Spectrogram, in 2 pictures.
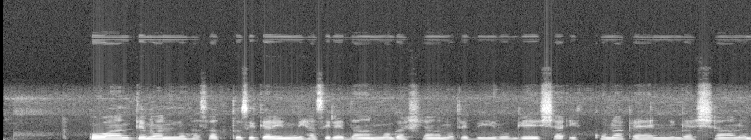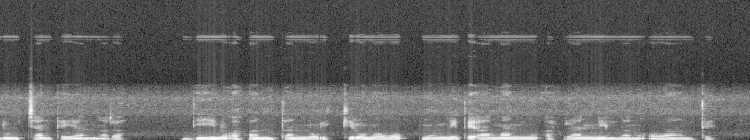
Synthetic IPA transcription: ʔɔwaːnt̪ɛmɐnːʊɦɐsɐt̪ːɔsɪɡɐɾɪnːɪɦɐsɪɾɛd̪aːnːɔɡɐʃːaːnɔt̪ɛbiːɾɔɡe̞ːʃːɐʔɪkːʊnɐkɐjɐnːɪɡɐʃːaːnɔd̪uːt͡ʃːɐnt̪ɛjɐnːɐ̰ɾɐ | d̪iːnʊʔɐfɐnt̪ɐnːɔʔɪkːɪɾɔnɔwmʊnːɪt̪ʼɛʔɐmɐnːʊʔɐfɪɾɐnːɪlːɐnɔʔɔwaːnt̪ːɛ

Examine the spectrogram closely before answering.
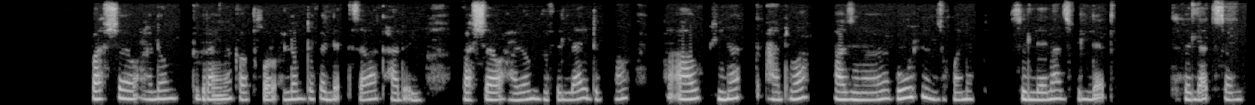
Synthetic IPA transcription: baʃajʕalo̞mt̪ʰɨɡɾajnakʰaβt̪ʰɨ̥xɐɾʕulo̞mt̪ʰɐfɐlːɐ̰t̪ʼi̥sɐβat̪ħad̪ɐʔɨjːu | b̥aʃajwʕalo̞mzɨfɨlːajd̪ɨmːa | ʔaβkʰinat̪̚ʕad̪βaː | βzinɐβɐɾɐbɨwʊħɨlzɨxo̞nɐ | sɨlːɐlazɨfɨlːɐ̰t̪ʼ | t̪ʰɐfɐlːɐt̪ʼsɐβɨju

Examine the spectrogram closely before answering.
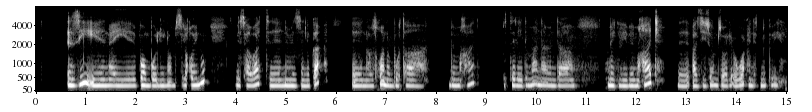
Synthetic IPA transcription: ʔɨzinajbo̞mbo̞lino̞mɨslikʰo̞jnu | wejsaβat̪nɨmɨzɨnɨɡaʕ | naβzɨxo̞nɐbo̞t̪ʰa | bɨmɨxad̪ | b̥ɨt̪ʰɐlɐjd̪ɨmːanaβɨnd̪a | mɨɡβibɨmɨxad̪ | ʔazizo̞mzɨβɐlʕuwːoʕajnɐt̪mɨɡbiɨjːu

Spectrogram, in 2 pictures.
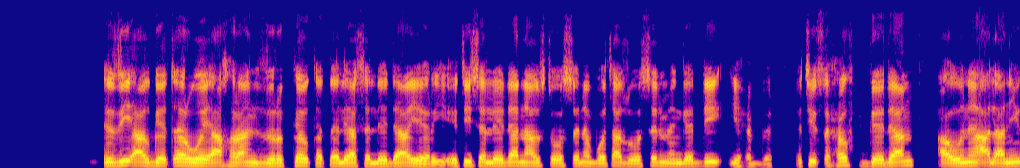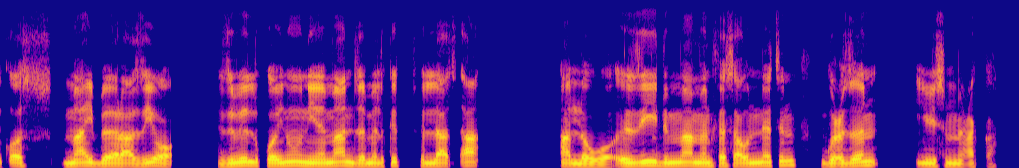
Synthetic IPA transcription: ʔɨziaβɡɐt̪ʼɐɾwɔjaxɾanzɨɾɨkːɐβkʼɐt̪ʼɐljasɐled̪ajɛɾiʔɨt̪ʰisɐled̪anaβzɨt̪ʰɐwɔsːɐnɐbo̞t̪ʰazɨwɔsɨd̪mɐŋɡɐd̪ijɪħɨbːɨɾ | ʔɨt̪ʰit͡sʼɨħufɡɐd̪am | ʔawunɐʔalanikʼosmajbɐɾazijo̞ | zɨβɨlkʰo̞jnunɨjemanzɐmɐlkɨt̪fɨlːat͡sʼa | ʔːlːɐwo̞ʔɨzid̪ɨmːamɐnfɐsawɨnːɐt̪ʰɨn | ɡʊʕzo̞n | jɪsɨmːɨʕɨkʰːa

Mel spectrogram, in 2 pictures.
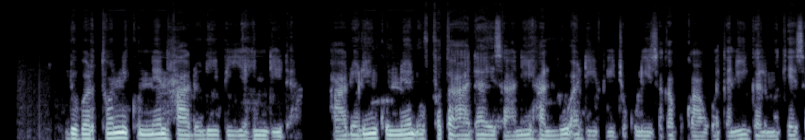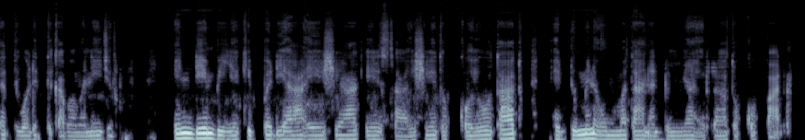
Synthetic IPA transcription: d̪ʊbɐɾt̪oːnːɪkʊnːe̞ːnhaːᶑɔliːbɪjːɐɦɪnd̪iːᶑɐ̥ | haːᶑɔliːŋkʊnːe̞ːnʊfːɐt̪ɐaːd̪aːɪsaːniːɦɐlːuːɐd̪iːfiːt͡ʃʊkʼʊliːsɐkʼɐbʊkaːwːɐt̪ɐniːɡɐlmɐke̞ːsːɐt̪ːɪwɐlɪt̪ːɪkʼɐbɐmɐniːd͡ʒɪɾʊ̥ | hɪnd̪iːnbɪjːɐkɪbːɐᶑɪhaːe̞ːʃɪjaːke̞ːsːaːɪʃeːt̪ɔkːɔjo̞ːt̪aːt̪ʊ̥hɛd̪ːʊmːɪnɐuːmːɐt̪aːnɐd̪ːʊɲːaːɪrːaːt̪ɔkːɔfːa̰ːᶑɐ̥

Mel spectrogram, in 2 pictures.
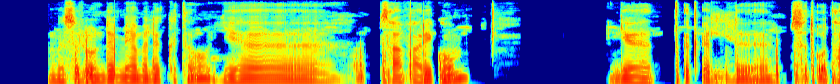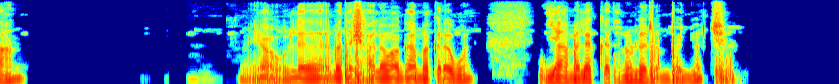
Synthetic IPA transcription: mɨsluɨnd̪əmːijamələkːɨt̪ʰəwjɛ | safaɾʔikʰo̞m | jɛt̪ʼɨkʼɨ̰l | sɨt̪ʼo̞̰t̪ʰan | ja̰wləbət̪ʰəʃa̰ləwaɡaməkʼɾəβun | ɨjɛamələkːət̪ʰnəwləd̪əmbəɲːo̞t͡ʃː

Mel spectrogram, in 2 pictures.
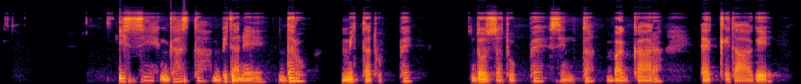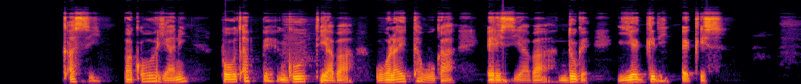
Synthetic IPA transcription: ʔɪsːɪɡɐst̪ːɐbɪt̪ʰɐne̞ːd̪ɐɾɔ | mɪt̪ːɐt̪ʊpːɛ | d̪ɔzːɐt̪ʊpʰːɛsɪnt̪ːɐbɐɡːaːɾɐ | ɛkʼːɪd̪aːɡe̞ː | kʼɐsːɪ | b̥ɐkʼo̞ːɾɪjan | po̞ːt̪ʼɐpːɛɡuːt̪ʼːɪjaba̰ː | wɔlɐjt̪ːɐwʊɡaːɛɾɪsːɪjaba̰ːd̪ʊɡɛjɛɡːɪd̪ɪɛkʼːɪs

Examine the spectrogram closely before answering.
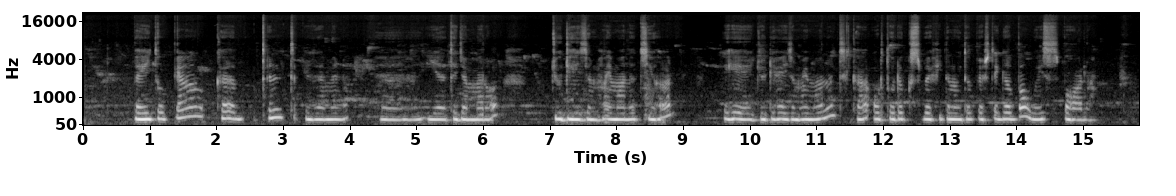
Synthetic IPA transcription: b̥əit̪ʰjo̞pʼːjakʰə | t̪ʼɨnt̪ʼzəmən | jɛt̪ʰəd͡ʒɛmːəɾəw | d͡ʒud̪aizɨmɦajmanot̪ːɪɦoɾ | ɪɦe̞d͡ʒud̪ajajizɨmhajmano̞t̪kʰəʔoɾt̪ʰo̞d̪o̞ksbəfit̪nəwit̪jo̞pʼjawʊst̪ʼjɛɡəbːawwɔjsb̥əhʷala

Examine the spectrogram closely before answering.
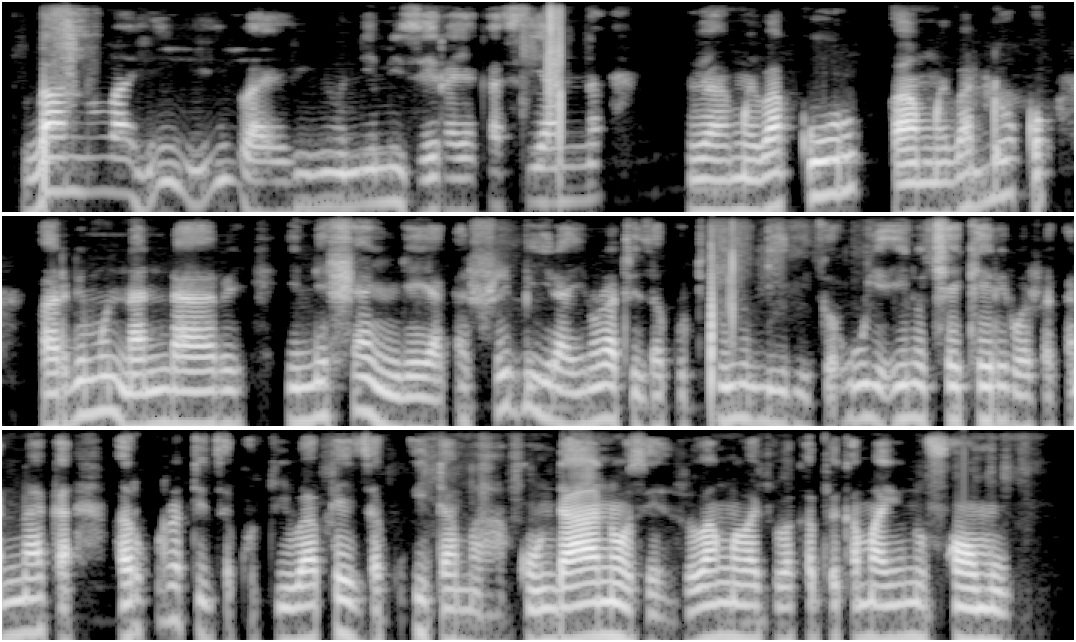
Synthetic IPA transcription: ʋanuʋaʒind͡ʒiʋaine̞mize̞ɾajakasijana | ʋamwe̞ʋakuru | ʋamwe̞ʋaɗo̞ko̞ | ʋarimun̤andari | ine̞ʃaŋɡe̞jakaʂiɓiɾaino̞ratid͡zakutiːnoɗirid͡zwa̰uje̞ino̞t͡ʃe̞ke̞ɾe̞rwaʐakanakaʋaɾikuratid͡zakutiʋape̞d͡zakuitamaɦkundano̞se̞ʐo̞ʋamwe̞ʋat͡ʃo̞ʋakap͡fe̞kamajunifo̞ːmu

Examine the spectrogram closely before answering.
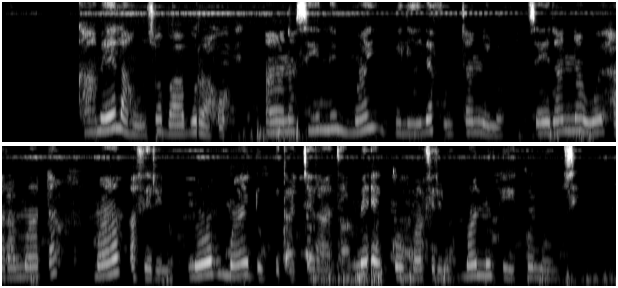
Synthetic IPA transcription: kʰaːmeːlɐɦʊnsɔbaːbʊɾɐhɔaːnɐsiːnːɪmɐjbɪliːlɛfʊlt̪ːɐnːɪnɔse̞ːd̪ɐnːɐwɔjhɐɾɐmːaːd̪ːɐ | maːfɪɾɪnɔnoːhʊmaːjd̪ʊbːɪkʼɐt͡ʃʼːɛɾaːt̪ɪmɛʔɛɡɔmːɐːfɪɾɪnɔmɐnːʊhiːkːɔnoːnsɪ̥

